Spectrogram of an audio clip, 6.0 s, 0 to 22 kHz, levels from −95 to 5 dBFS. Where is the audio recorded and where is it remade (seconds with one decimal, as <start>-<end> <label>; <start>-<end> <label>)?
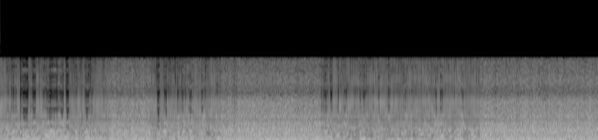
0.0-1.1 remade; 1.1-1.5 recorded; 1.5-2.2 remade; 2.2-3.2 recorded; 3.2-4.8 remade; 4.8-6.0 recorded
